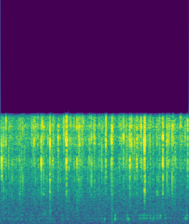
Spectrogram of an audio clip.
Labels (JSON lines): {"label": "ambient", "recorder": "HydroMoth"}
